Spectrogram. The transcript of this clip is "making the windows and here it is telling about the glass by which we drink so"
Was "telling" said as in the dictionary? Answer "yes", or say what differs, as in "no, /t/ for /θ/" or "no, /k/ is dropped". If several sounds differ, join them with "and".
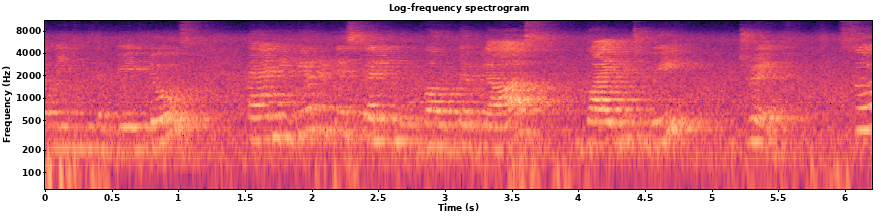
no, /s/ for /t/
